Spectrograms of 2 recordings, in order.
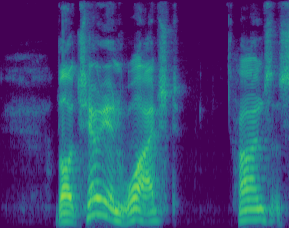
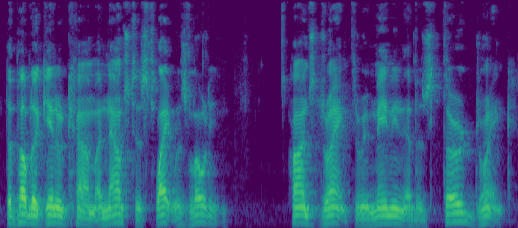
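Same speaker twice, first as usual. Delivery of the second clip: ordinary delivery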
